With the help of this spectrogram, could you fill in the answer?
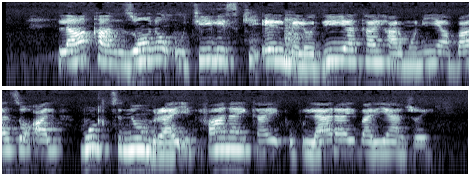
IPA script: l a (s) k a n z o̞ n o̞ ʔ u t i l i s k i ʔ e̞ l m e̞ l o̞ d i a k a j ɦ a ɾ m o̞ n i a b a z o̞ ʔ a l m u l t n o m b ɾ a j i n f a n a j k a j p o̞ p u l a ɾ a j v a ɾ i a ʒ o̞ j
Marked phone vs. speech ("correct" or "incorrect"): incorrect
